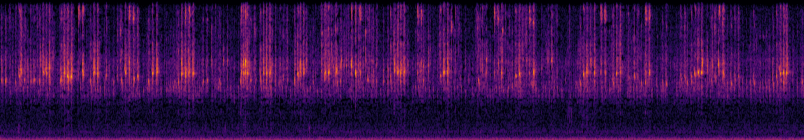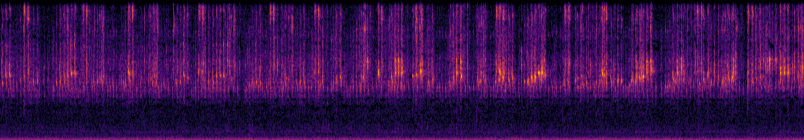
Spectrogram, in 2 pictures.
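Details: High-pitched trilling from live crickets, pulses bunching into brighter bursts every second or so over a quiet low electrical hum.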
